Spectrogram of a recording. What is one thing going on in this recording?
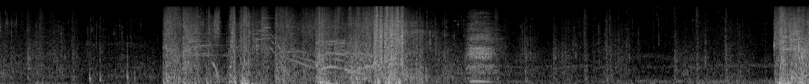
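Gunfire rattles close by in sharp bursts.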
